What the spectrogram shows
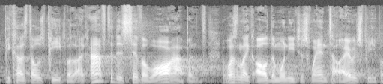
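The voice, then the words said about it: Irish accent. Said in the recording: “Like my accent is, we're either commentating on football, it's crime or it's comedy ... who on the radio sounds like me?”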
